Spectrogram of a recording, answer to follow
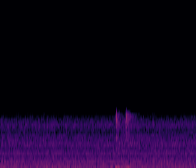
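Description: Near silence broken by two faint, quick clicks of a computer mouse button about a second and a half in.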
